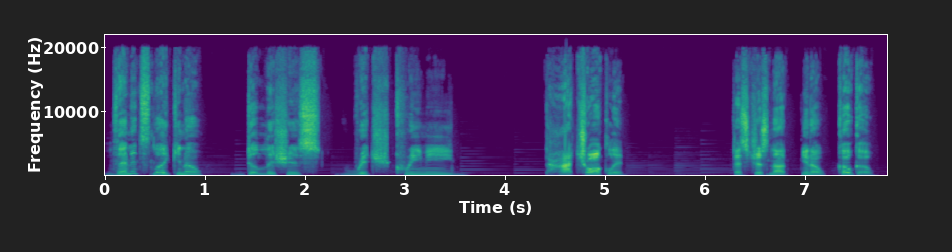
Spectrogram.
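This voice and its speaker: A man's voice: high-pitched, animated, a little slow, long pauses, fairly bright tone, no room sound, soft background music. A man playing a playful, easygoing young werewolf boyfriend in a casual roleplay audio, chatting in a teasing, emphatic way.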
